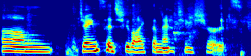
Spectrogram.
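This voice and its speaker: A woman's voice: medium pitch, level tone, takes it slowly, a little hiss or hum. A woman, chatting casually at home on a livestream and reading viewer comments aloud with many ums. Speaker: host of a home and kitchen channel.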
